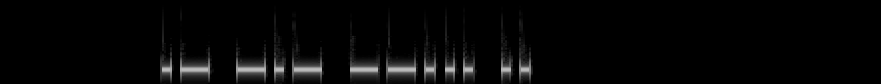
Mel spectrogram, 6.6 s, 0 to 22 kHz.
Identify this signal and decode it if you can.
Morse code, heard as a keyed tone, about 17 wpm, 700 Hz. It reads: AK7I
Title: USA Call Signs - 4 Characters - Repeated 2x - 17wpm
